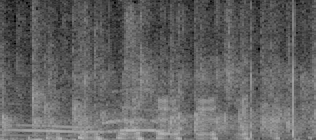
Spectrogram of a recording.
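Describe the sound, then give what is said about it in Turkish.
Scattered hand clapping from a small group applauding a guest after a song she chose, mixed with voices and laughter, with one sharper clap standing out near the end. “bir alkış.”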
